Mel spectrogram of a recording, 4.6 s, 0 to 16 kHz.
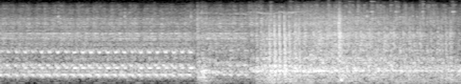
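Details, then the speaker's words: CAT 613C military scraper diesel, sat for years, cranking on the second start attempt after a new fuel pump and filters. Laboured cranking with ragged partial firing and catches that don't hold; black smoke shows it gets fuel, but not enough. "It's got some black smoke, so it's getting some fuel. It's not enough."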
